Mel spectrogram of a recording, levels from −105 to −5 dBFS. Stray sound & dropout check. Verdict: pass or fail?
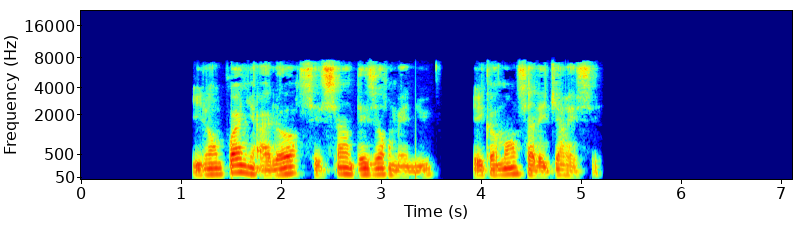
pass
